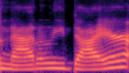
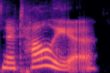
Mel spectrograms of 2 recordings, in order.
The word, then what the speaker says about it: Natalia Dyer: i was thinking um i always thought her name was a natalie dyer i think it's natalia um and so i've just been saying it wrong in my head my whole life but it's natalia dyer because i've looked at pictures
